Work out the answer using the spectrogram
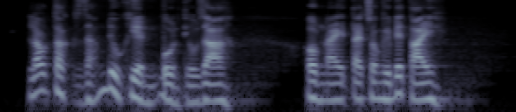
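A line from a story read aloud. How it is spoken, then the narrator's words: Angry. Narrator (Vietnamese): cậu ta giận dữ nói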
